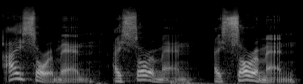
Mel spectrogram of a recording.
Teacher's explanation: vous devez en arriver au point de constater cette liaison avec le ra qui vient s'incruster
